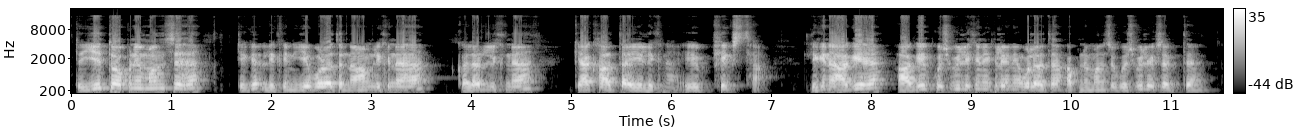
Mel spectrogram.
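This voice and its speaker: A man's voice: mid-range voice, fairly bright tone. A man teaching a patient, repetitive lesson. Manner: reads English lines slowly, then explains; repeats points with "ठीक है ना". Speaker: English teacher. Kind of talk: classroom lesson explanation.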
